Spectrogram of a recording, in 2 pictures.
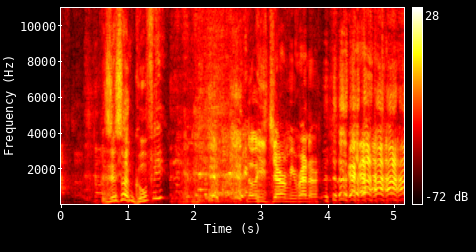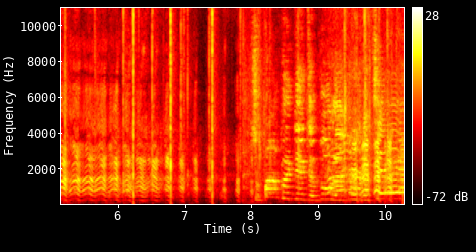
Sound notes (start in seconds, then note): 3.9 laughter; 7.8 singing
